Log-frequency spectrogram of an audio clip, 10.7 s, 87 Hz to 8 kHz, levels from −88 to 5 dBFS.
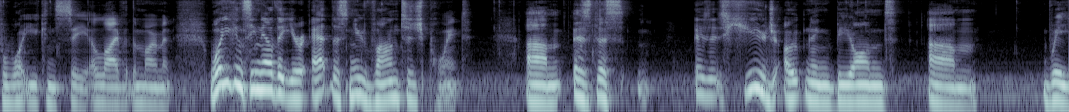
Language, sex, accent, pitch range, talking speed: English, male, Australian, 130-155 Hz, 175 wpm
